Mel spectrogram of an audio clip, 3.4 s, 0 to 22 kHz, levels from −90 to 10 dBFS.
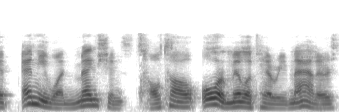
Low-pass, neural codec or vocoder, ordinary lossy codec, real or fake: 7.2 kHz; codec, 44.1 kHz, 3.4 kbps, Pupu-Codec; AAC, 48 kbps; fake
